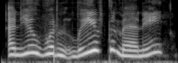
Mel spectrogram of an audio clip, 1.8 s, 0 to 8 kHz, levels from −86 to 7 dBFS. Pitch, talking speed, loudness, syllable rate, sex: 305 Hz, 200 wpm, -14 LUFS, 5.9 syllables/s, female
